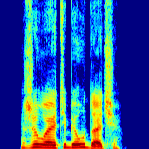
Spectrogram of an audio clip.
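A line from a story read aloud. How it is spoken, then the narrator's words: Dry. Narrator (Russian): сухо сказал Петер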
